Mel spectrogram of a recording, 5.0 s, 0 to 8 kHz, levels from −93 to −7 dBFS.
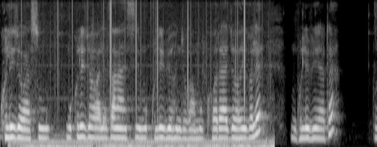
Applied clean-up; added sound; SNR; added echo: none; Crackle; 6 dB; none.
